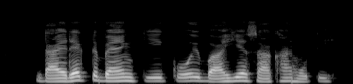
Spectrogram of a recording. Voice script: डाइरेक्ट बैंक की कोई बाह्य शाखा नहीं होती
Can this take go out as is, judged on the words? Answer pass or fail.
fail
